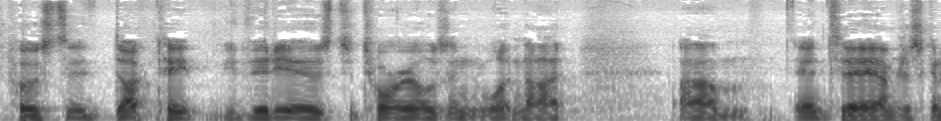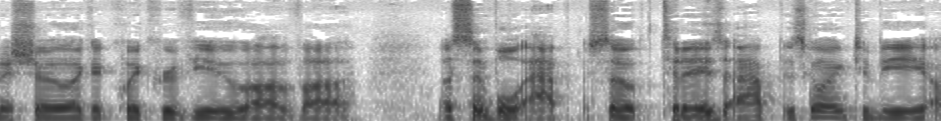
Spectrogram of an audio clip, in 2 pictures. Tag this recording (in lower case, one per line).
speech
